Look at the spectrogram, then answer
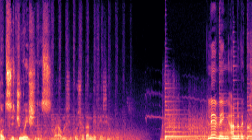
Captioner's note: speaking foreign language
